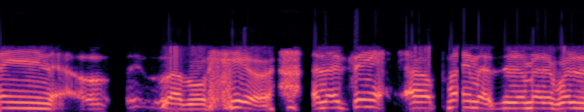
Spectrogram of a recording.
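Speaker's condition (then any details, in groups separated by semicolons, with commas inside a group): Mild cerebral palsy; speech affected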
